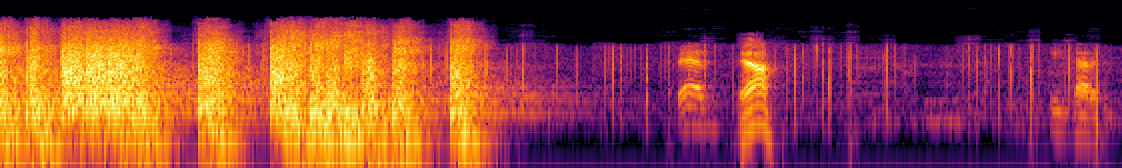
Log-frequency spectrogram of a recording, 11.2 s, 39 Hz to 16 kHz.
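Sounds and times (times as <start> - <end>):
explosion as a cornered gunman is blown up: 0.0 - 5.1
speech: 7.4 - 7.8, 10.6 - 11.1.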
